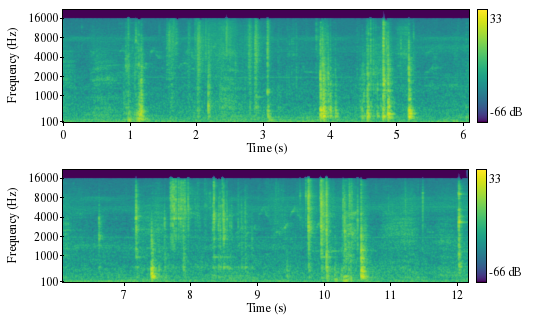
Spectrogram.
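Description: Scattered sharp metallic clinks and taps of a socket and wrench handled against the pressure washer pump's bolts and fittings, coming in small clusters about four to five seconds in, near eight seconds, and around ten seconds.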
